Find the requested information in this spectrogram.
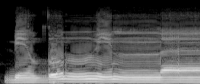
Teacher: cara membaca tanwin tersebut itu harus dimasukkan ke lam ya, tanpa ada guna ya. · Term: idgham bila guna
